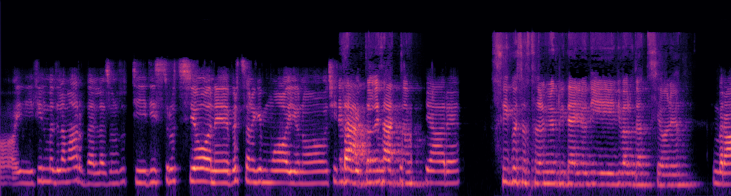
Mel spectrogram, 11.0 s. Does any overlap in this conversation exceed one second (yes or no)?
yes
